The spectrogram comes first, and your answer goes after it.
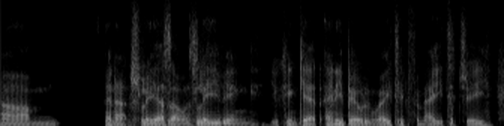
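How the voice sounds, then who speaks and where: Speaking with a British accent, a man has a very deep, low voice and a flat monotone, recorded dry and close with no echo over a quiet background. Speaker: panelist in architecture workshop. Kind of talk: panel discussion. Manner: hesitant, many fillers.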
